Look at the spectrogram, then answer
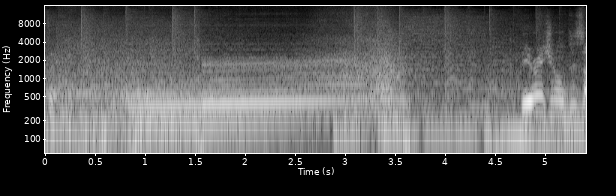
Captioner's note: engine screaming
